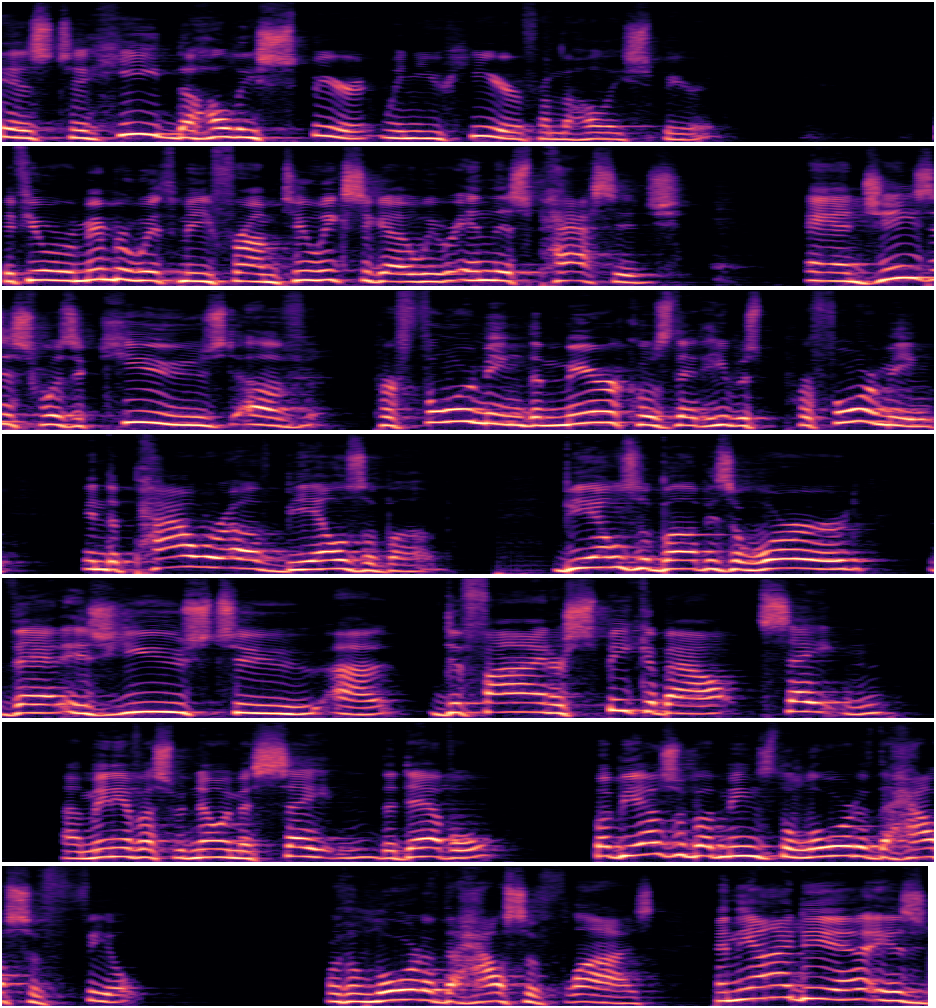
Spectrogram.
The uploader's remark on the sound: during the Sunday morning service on June 26, 2022, at Southside Baptist Church in Mount Airy, NC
